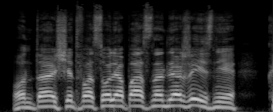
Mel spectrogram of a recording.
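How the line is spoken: Shout. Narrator (Russian): крикнул Гуталин

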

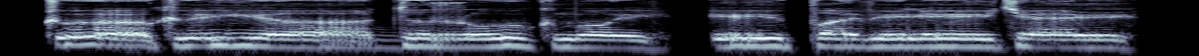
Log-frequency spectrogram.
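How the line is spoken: Hoarse reply. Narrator (Russian): хрипло отозвался незнакомец

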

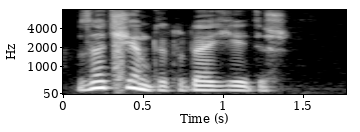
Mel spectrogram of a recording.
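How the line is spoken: Quiet question. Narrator (Russian): тихо спросила

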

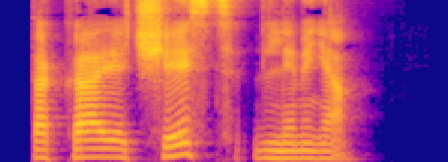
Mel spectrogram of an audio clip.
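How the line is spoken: Suppressed growl. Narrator (Russian): Саргон постарался не рычать

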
